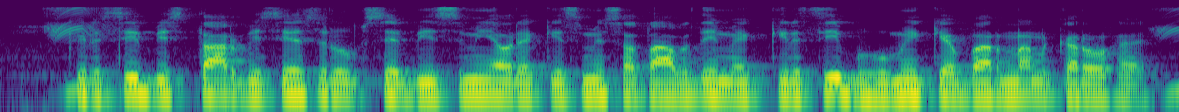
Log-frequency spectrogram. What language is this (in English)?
Magahi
